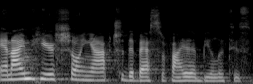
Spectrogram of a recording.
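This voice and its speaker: A woman with a non-native accent speaks at a moderate pace. Her tone is bright and sharp. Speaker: leadership consultant and speaker. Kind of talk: conference talk. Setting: stage with audience. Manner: animated.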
